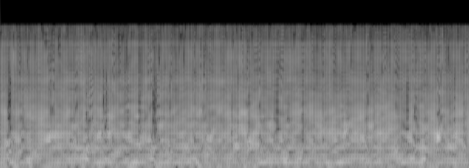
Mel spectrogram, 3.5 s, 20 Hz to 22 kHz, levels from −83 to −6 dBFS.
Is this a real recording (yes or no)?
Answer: no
